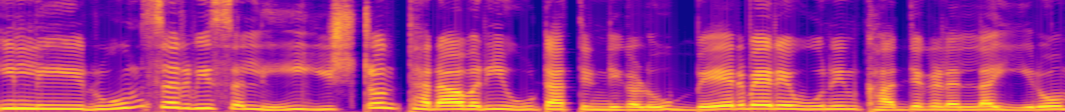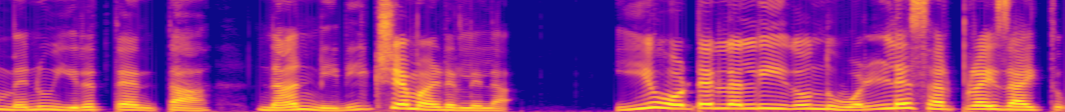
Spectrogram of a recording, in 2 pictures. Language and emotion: Kannada, surprised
